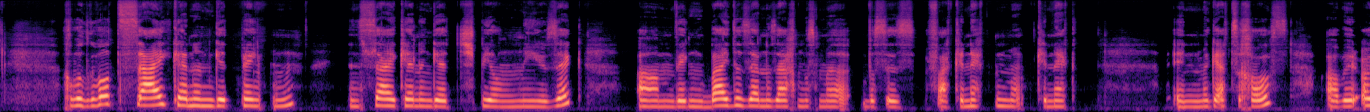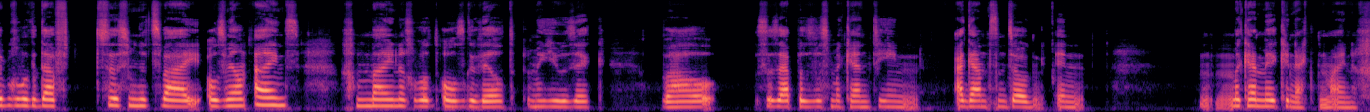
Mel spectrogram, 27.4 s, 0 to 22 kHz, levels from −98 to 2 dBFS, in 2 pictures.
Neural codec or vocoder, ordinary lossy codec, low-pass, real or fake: none; none; none; real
